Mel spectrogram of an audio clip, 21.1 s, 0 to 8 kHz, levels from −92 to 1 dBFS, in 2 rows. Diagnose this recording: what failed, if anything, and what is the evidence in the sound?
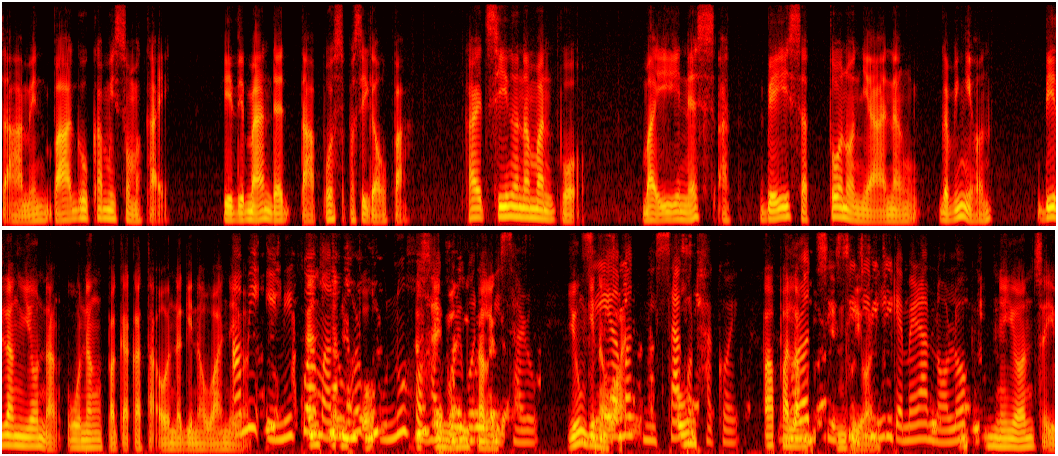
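The call's echo canceller, at the call-processing stage, likely hit double talk and clamped down on the near-end speech. From 13.04 to 17.53 s it dips by up to about 20 dB, roughly two seconds in total, and from 18.14 to 20.47 s it drops more sharply, about 35 dB, for around a second in pieces. This is speech suppressed in double talk.

The far-end loudspeaker's echo canceller also likely failed to cancel its microphone pickup, so an echo leak returns a delayed copy of the speech, 205 to 214 ms late. From 13.09 to 15.95 s it is about as loud as the speech itself. It returns at 16.72 to 16.85 s and 17.43 to 18.04 s, about 15 dB down, then at 18.6 to 19.47 s and 20.2 to 20.31 s, about 5 dB down.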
